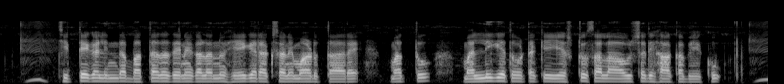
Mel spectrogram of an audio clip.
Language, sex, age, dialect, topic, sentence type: Kannada, male, 18-24, Coastal/Dakshin, agriculture, question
